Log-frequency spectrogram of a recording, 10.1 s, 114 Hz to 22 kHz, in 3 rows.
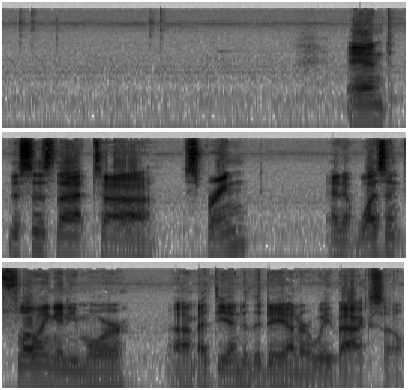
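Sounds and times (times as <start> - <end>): low electrical hum: 0.0 - 10.0
faint mouse clicks: 0.1 - 0.6, 1.2 - 1.4.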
